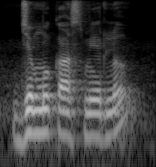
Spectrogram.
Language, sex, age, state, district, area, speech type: Telugu, male, 45-60, Andhra Pradesh, Krishna, rural, spontaneous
